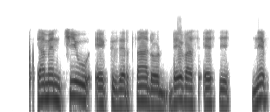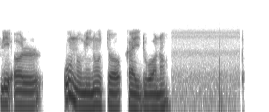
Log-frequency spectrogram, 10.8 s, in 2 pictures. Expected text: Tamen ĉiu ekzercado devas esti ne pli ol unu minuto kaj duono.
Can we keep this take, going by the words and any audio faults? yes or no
no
